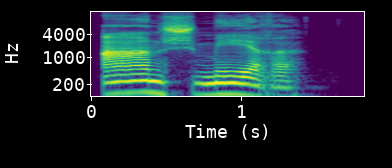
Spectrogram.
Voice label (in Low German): "aanschmeere", kaevels platt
